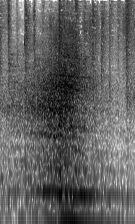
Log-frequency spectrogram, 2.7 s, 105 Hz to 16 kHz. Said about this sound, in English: motorists to be able to drive by in a flash at 70 miles per hour.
